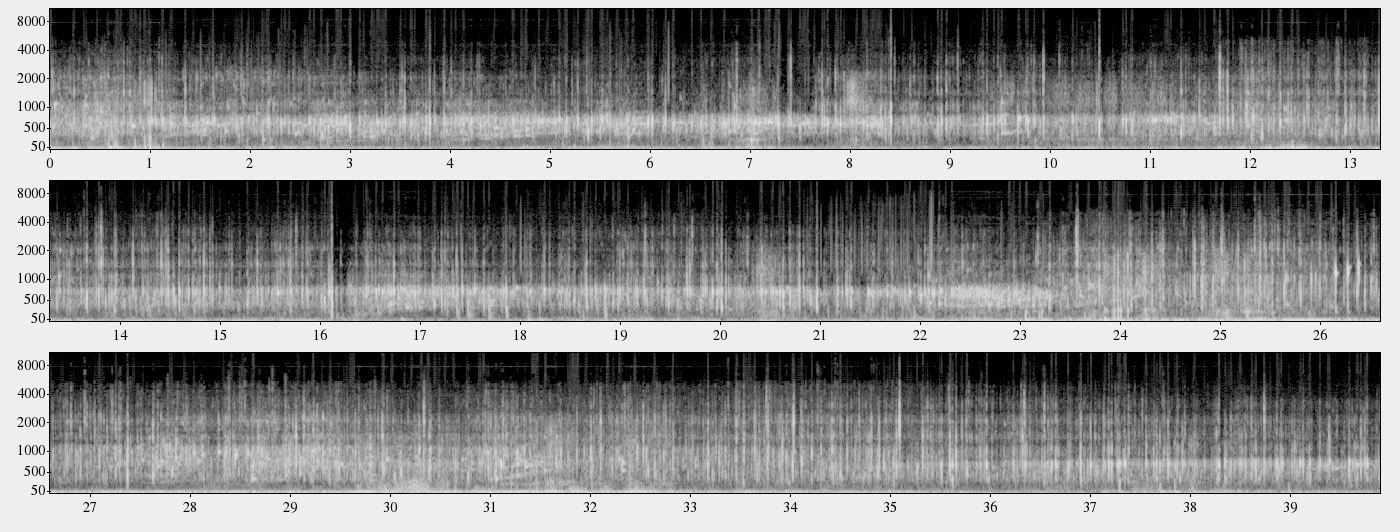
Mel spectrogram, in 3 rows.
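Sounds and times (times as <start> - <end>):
muffled water gurgling and sloshing: 0.0 - 39.9
low rumble: 29.3 - 33.2.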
